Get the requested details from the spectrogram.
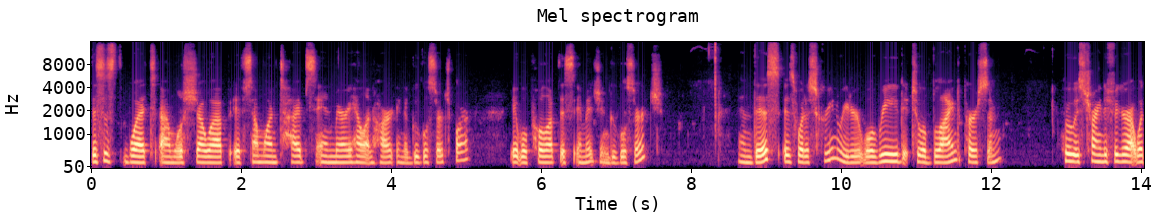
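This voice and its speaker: Dry and close with no echo, a woman's voice has a dark, mellow tone at a medium pitch with ordinary pitch variation. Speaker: web design tutor. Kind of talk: screen-recorded tutorial. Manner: casual, with hesitations and self-corrections; fast.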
